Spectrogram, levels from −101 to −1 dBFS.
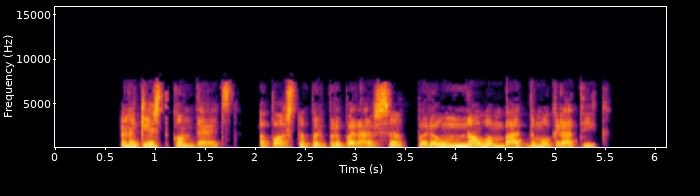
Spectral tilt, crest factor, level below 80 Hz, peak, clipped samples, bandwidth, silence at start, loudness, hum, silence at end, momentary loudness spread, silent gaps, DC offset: -4.5 dB/octave; 16 dB; -56 dBFS; 0 dBFS; under 0.1%; 7.8 kHz; 0.65 s; -15 LUFS; none; 0.7 s; 12 LU; 1.86-2.03 s, 3.54-3.61 s; under 0.1%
